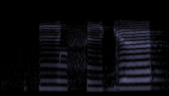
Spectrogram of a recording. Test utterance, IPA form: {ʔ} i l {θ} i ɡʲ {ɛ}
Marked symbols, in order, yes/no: yes, no, yes

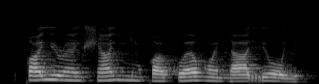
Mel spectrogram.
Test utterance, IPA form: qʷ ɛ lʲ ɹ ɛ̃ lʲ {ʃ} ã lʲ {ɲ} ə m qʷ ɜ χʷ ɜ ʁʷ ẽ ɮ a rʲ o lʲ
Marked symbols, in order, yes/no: yes, yes

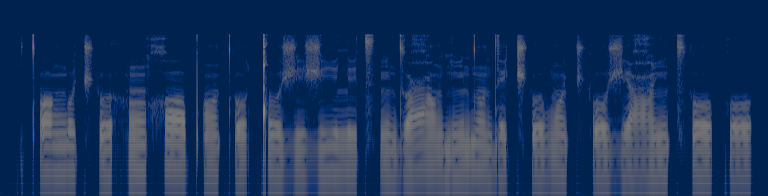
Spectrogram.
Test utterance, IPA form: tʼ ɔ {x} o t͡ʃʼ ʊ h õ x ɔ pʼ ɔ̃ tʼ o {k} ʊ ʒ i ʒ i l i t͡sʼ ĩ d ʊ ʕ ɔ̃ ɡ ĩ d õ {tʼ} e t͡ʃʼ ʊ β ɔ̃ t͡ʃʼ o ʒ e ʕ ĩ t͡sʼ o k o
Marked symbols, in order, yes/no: no, no, no

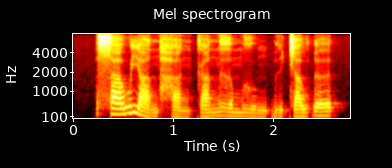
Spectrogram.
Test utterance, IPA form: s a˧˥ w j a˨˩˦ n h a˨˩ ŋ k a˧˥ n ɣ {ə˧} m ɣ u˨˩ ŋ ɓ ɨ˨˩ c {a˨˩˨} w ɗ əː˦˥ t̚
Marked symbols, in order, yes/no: yes, no

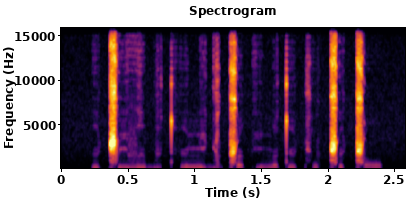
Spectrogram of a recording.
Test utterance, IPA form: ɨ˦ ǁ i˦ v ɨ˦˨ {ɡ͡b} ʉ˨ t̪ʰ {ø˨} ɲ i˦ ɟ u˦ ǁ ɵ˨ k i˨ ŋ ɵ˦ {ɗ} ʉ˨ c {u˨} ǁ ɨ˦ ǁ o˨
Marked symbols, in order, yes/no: no, no, no, yes

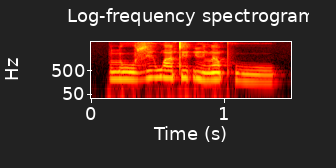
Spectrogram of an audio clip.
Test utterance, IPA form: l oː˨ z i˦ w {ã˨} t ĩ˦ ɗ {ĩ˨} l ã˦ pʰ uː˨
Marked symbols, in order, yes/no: no, yes

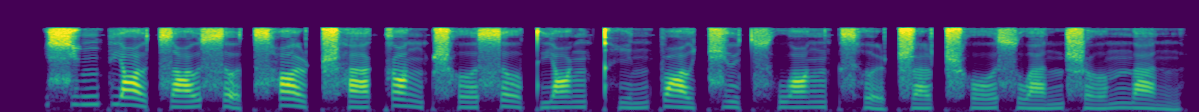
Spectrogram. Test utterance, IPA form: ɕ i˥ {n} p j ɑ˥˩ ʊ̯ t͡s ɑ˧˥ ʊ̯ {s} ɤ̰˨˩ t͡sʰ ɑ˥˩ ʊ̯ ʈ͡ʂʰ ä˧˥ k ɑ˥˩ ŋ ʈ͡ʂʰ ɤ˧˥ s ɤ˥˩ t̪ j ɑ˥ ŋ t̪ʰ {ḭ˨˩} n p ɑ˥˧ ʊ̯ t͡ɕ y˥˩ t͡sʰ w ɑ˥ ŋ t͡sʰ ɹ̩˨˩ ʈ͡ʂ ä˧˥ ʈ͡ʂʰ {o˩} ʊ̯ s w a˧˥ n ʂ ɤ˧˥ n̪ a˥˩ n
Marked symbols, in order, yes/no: no, yes, no, no

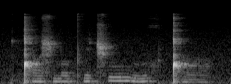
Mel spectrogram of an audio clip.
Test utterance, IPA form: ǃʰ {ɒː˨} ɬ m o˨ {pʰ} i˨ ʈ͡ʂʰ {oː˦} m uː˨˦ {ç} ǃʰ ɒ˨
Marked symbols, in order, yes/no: yes, yes, no, no

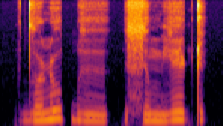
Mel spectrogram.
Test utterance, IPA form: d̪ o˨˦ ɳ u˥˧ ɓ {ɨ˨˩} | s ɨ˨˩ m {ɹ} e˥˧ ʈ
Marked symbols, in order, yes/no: yes, no

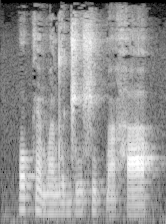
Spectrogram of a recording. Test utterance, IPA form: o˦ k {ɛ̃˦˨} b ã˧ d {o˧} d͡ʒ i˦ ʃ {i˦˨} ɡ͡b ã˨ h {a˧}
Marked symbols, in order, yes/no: yes, yes, yes, yes

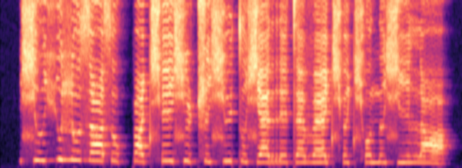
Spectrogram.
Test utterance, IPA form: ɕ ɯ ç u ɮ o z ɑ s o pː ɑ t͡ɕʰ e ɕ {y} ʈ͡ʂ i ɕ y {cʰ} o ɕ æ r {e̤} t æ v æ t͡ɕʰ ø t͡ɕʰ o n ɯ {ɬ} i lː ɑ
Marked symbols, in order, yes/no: yes, no, no, no

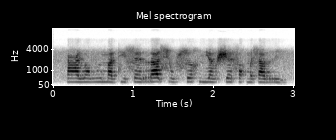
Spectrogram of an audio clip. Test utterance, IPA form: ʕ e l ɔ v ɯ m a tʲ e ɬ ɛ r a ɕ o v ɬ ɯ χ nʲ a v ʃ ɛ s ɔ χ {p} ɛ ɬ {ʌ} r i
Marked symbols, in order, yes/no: no, no

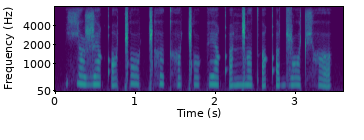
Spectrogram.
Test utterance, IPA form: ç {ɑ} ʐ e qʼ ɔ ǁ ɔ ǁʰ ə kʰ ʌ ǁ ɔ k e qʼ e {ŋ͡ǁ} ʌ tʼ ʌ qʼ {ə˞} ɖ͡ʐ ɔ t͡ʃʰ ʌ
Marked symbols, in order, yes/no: no, yes, no

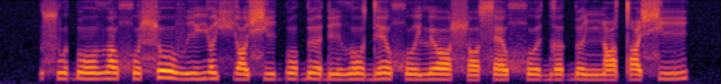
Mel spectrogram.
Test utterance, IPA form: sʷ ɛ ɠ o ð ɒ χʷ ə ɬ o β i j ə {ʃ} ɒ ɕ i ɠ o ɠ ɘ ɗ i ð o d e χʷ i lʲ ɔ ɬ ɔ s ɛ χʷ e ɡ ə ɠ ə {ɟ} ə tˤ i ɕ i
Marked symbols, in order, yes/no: no, no

